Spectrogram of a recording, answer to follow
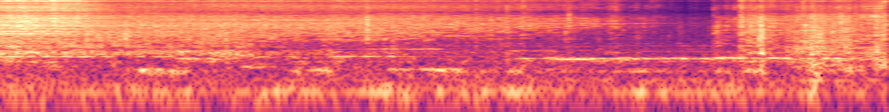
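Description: Granulated sugar poured in a stream into a metal pan, a grainy hiss that is loudest at first and fades out after about three seconds as the pour ends.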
